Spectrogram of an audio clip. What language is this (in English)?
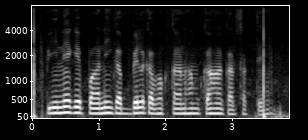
Hindi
